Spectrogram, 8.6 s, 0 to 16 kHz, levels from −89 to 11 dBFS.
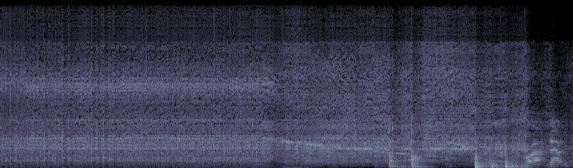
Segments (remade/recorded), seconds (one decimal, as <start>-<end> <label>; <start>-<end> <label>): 0.0-3.9 recorded; 3.9-5.6 remade; 5.6-6.9 recorded; 6.9-7.9 remade; 7.9-8.6 recorded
